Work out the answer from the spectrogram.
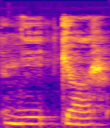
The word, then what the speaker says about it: Nigar: Here is a tutorial how to pronounce my name. And it is Nigar.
